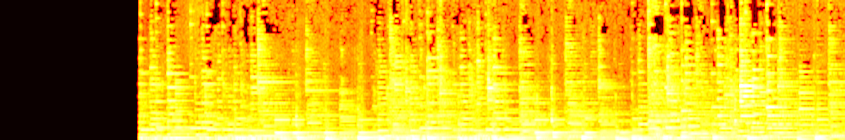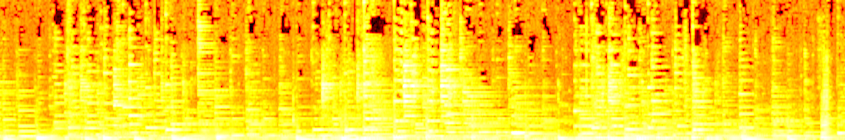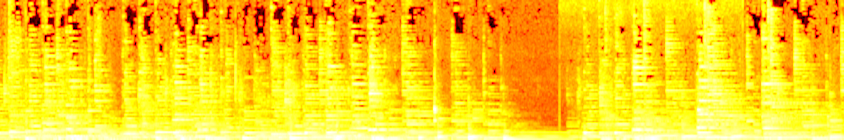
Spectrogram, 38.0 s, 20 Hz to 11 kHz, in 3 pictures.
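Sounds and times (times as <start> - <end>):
harp: 2.1 - 33.1
guitar ensemble playing: 2.1 - 38.0.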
